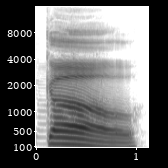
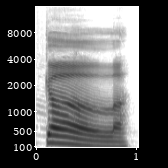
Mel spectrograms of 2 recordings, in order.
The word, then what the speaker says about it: girl: So in a word like girl, we pronounce it like this. Ul. Girl. We don't release it, so it doesn't sound like girl.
